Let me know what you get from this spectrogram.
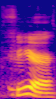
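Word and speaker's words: vier: what about three dry dry good is so pronounced just like the word dry what about four fear good every try that one fear fear you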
